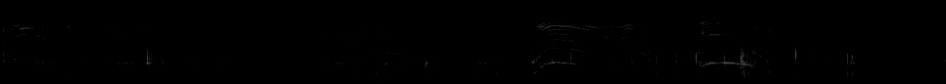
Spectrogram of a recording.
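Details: Rescued foster kittens indoors, including newly arrived Hana-chan, give high-pitched meows. Faint mews at first, then two clear bursts of overlapping rising-and-falling cries near the end, in a quiet room.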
